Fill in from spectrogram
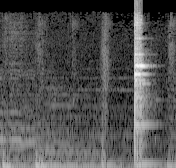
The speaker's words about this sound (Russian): А, чокнемся.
